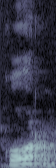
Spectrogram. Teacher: ro-nya dibaca tebal karena huruf ro mati didahului doma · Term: tafhim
